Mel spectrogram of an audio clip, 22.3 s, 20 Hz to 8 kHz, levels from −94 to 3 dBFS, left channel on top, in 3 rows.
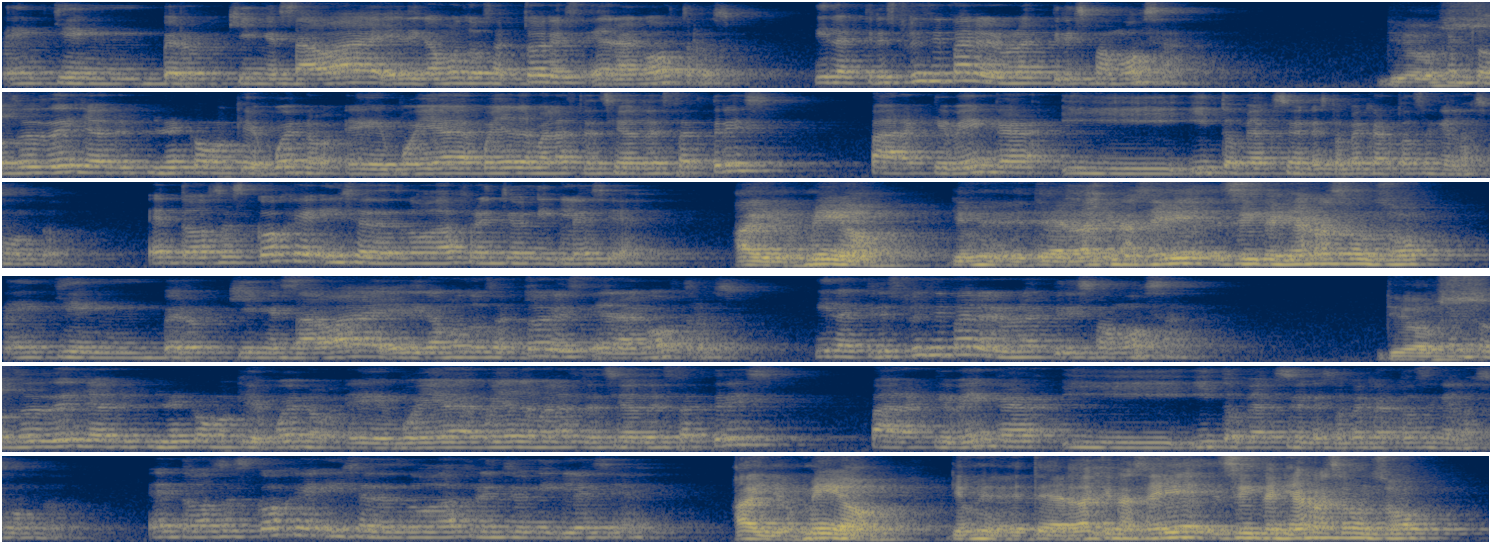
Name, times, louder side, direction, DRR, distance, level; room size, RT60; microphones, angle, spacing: voice 1, 0.0-3.6 4.1-5.9 7.2-11.3 11.8-15.2 15.6-18.1 20.2-20.5, left 2 dB, 50° left, 1 dB, 0.5 m, -32 dB
voice 2, 6.9-7.4 18.5-19.3 19.6-21.9, right 1 dB, 60° right, 2 dB, 0.5 m, -24 dB
3.2 x 2.3 x 2.3 m, 0.91 s
head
